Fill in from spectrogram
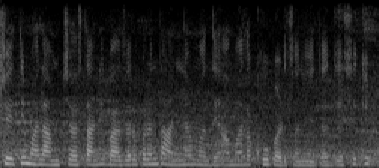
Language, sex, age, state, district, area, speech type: Marathi, female, 18-30, Maharashtra, Ahmednagar, rural, spontaneous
